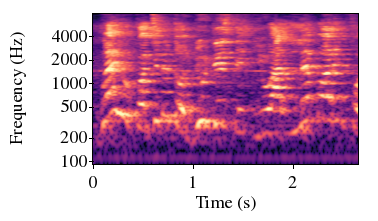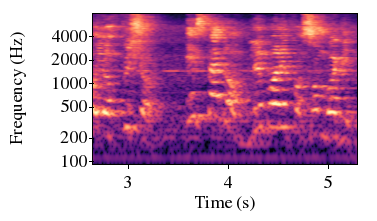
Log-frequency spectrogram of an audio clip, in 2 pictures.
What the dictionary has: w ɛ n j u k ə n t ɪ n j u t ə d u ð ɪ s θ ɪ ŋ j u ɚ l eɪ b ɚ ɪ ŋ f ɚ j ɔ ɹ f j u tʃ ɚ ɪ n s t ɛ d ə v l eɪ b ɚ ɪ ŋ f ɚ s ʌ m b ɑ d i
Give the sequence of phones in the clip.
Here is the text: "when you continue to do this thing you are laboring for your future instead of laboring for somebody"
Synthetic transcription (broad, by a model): w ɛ n j u k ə n t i n j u t ə d u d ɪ s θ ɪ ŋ j u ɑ l eɪ b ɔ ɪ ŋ f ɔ j ɔ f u ʃ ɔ ɪ n s t ɛ d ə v l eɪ b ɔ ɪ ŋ f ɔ s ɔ m b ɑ d i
